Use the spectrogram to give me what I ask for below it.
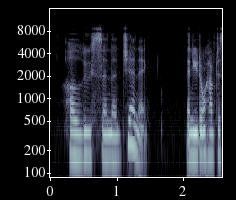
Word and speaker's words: hallucinogenic: see we started with hallucinogenic hallu lu is secondary stress so it'll be a little longer hallucinogenic hallucinogenic and you don't have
